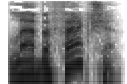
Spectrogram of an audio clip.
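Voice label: "labefaction", British English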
